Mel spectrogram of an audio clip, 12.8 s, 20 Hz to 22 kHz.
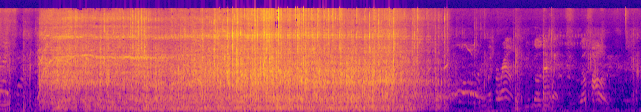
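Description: A Power Wheels ride-on toy truck, rewired from its stock 6-volt battery to an 18-volt Ryobi tool battery, driving on asphalt: its electric motors and gearboxes whine and its hard plastic wheels rattle. The sound starts suddenly about a second in, grows loudest in the middle and cuts off near the nine-second mark.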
